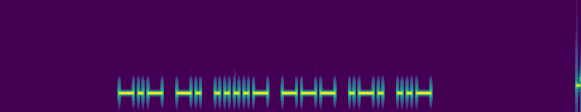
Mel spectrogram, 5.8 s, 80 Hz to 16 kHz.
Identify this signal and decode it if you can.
Morse code, heard as a keyed tone, about 25 wpm, 700 Hz. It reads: KN4ORU
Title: USA Call Signs - 6 Characters - 4x Character Spacing - 25wpm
